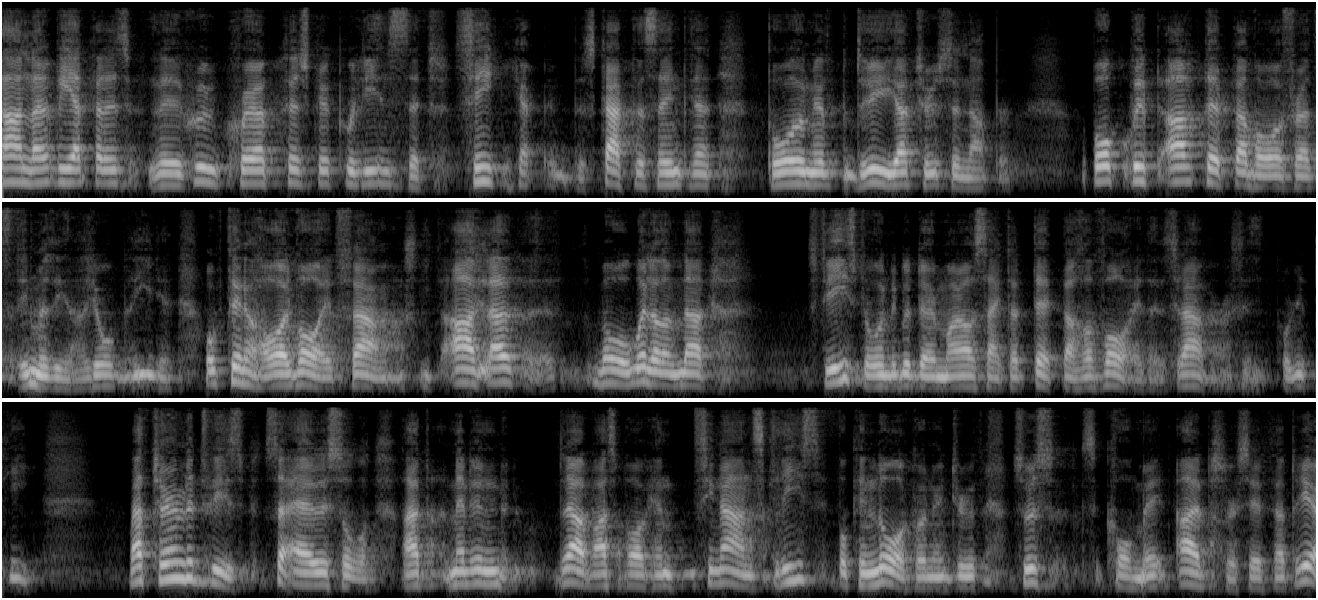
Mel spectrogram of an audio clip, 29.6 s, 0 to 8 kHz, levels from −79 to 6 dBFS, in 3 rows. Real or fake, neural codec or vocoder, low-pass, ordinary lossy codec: fake; codec, 16 kHz, 0.5 kbps, FunCodec, trained on LibriTTS, 25 frames a second; 7.2 kHz; none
